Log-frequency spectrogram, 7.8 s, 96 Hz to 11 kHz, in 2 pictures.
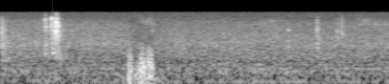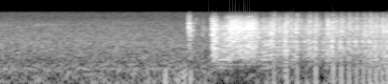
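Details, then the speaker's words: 1989/1990 Wheel Horse 312-8 Classic garden tractor, not run for 4–5 years, with oil squirted into the cylinder: a few cranks, then the single-cylinder fires and settles into a rough but steady run; it runs, on old fuel still to be drained. "okay she's a runner"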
